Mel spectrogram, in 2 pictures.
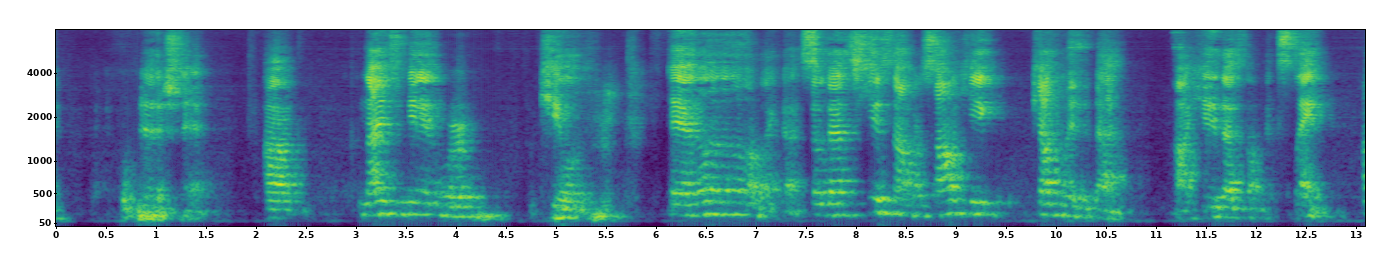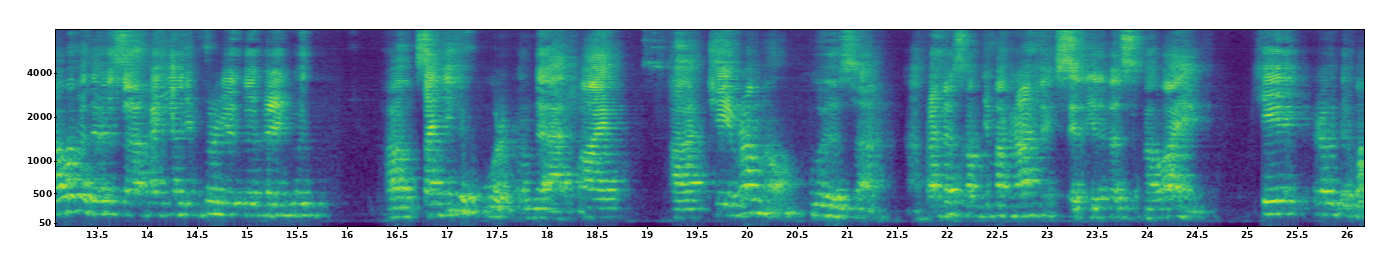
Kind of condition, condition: fault, poor sound quality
